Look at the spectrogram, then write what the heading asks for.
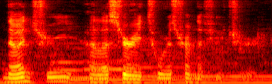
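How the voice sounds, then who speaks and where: A man's voice: mid-range voice, fairly quick, poor audio. A man streaming a game, thinking aloud in a chatty way with many restarts. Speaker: gameplay streamer. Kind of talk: casual let's play commentary. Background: game music.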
